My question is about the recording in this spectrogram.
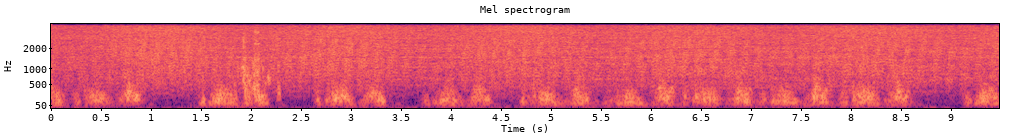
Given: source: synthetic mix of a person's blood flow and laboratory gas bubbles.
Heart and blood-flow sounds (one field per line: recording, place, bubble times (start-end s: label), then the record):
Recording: Doppler ultrasound of blood flow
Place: precordium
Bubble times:
1.76-2.22 s: bubbles
2.25-2.31 s: bubbles
From the record:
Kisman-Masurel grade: 222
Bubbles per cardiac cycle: several, 3 to 8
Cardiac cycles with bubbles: 10 to 50%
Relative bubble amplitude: moderate (0.250 to 0.450)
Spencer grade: 2 (many but less than half of the cardiac periods contain bubble signals, singularly or in groups)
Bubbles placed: only in the low amplitude regions of the cardiac cycle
